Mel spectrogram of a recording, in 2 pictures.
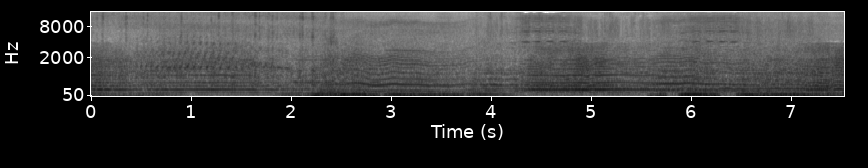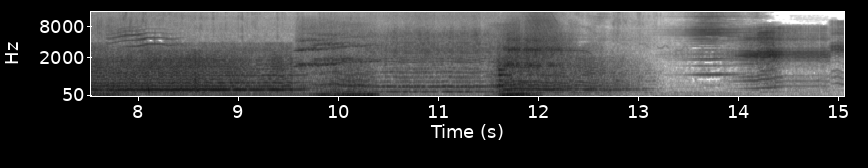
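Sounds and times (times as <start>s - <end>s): insects buzzing: 0.0s - 15.0s.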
